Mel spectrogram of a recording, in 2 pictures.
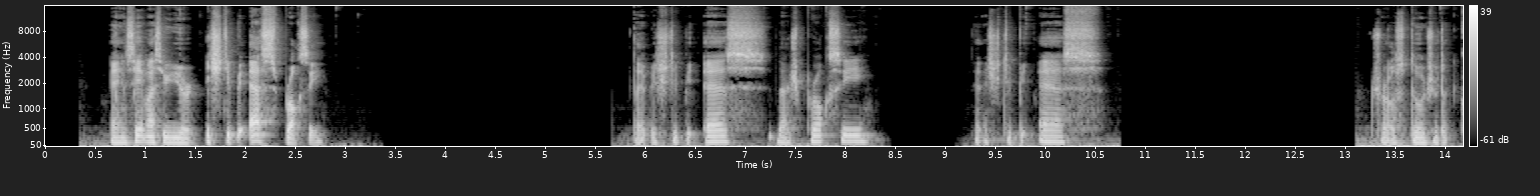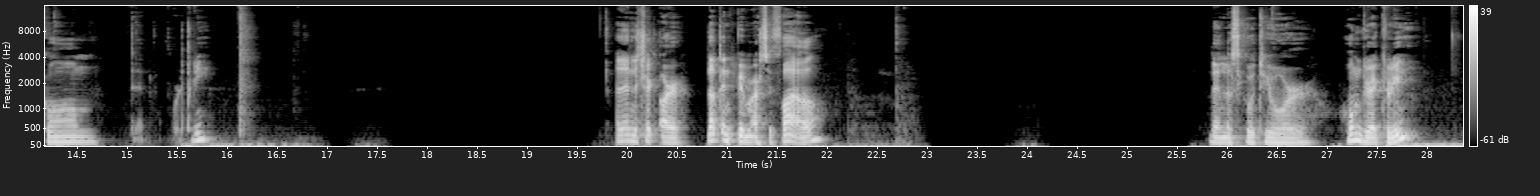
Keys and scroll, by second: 22.6 super+n.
